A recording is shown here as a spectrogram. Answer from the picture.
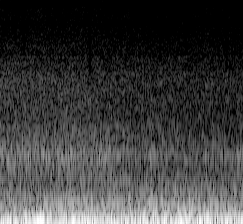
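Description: Steady low rumble of a car driving on a wet road, heard from inside the car.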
